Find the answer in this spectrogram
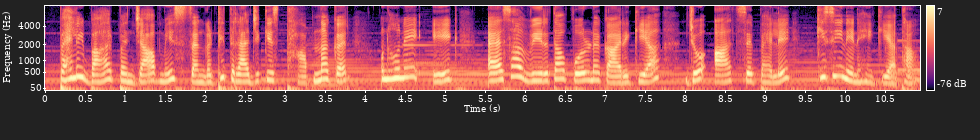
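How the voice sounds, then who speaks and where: With music in the background, a woman talks at a fairly high pitch with lively intonation. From Jharkhand, India. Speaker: radio presenter. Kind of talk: history narration.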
